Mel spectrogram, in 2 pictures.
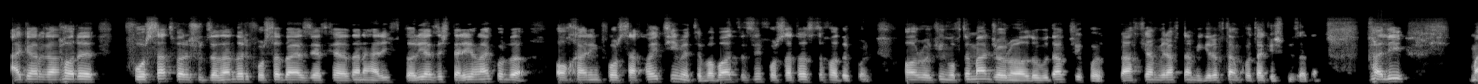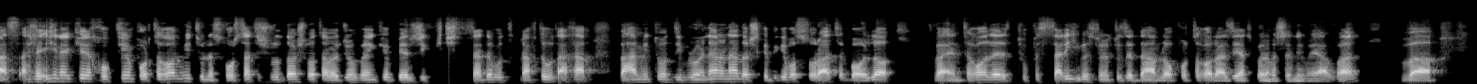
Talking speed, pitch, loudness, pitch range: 185 wpm, 115 Hz, -19 LUFS, 105-120 Hz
